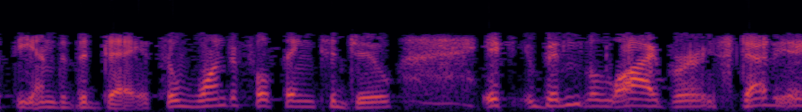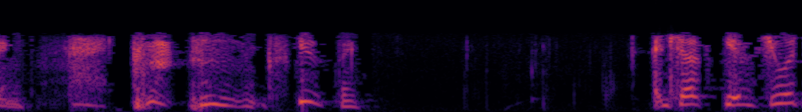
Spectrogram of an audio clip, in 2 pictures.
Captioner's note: cough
